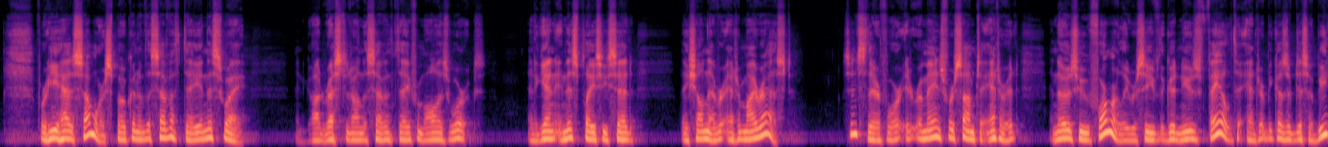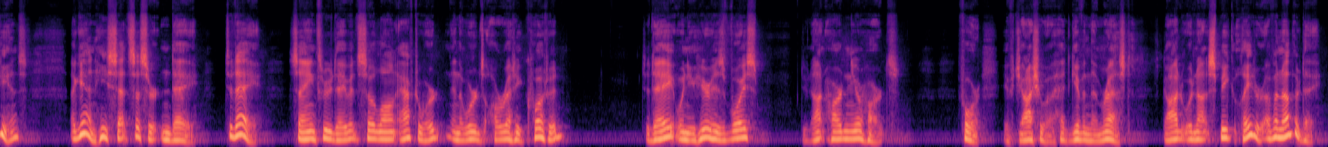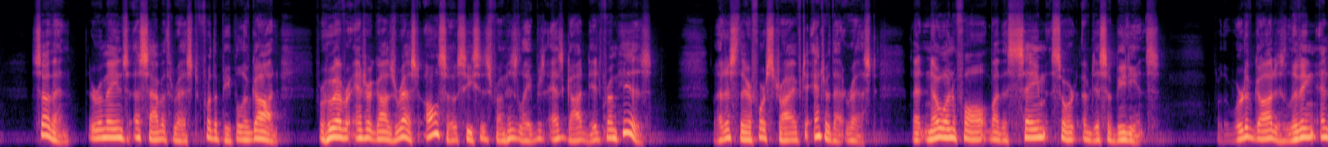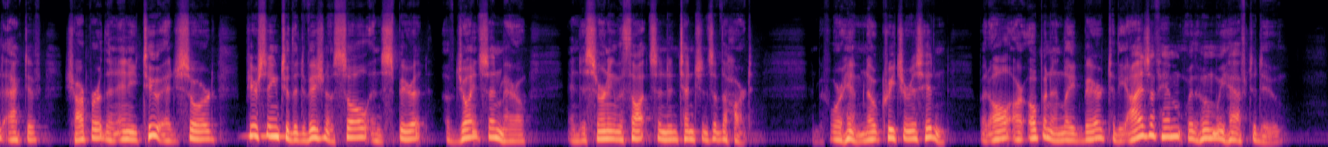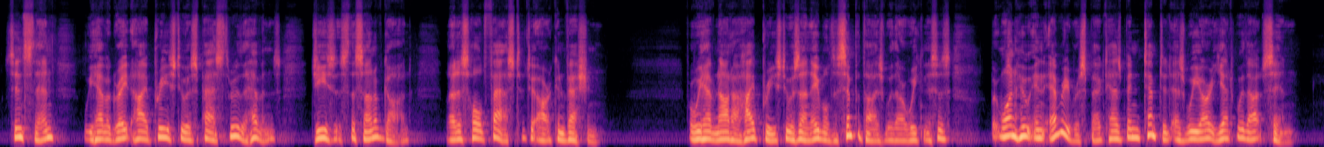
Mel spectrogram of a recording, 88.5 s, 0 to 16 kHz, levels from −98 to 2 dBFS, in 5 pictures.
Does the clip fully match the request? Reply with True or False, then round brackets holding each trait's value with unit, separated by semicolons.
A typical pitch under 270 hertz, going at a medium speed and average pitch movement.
True (135 Hz; 180 wpm; 3.9 semitones)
